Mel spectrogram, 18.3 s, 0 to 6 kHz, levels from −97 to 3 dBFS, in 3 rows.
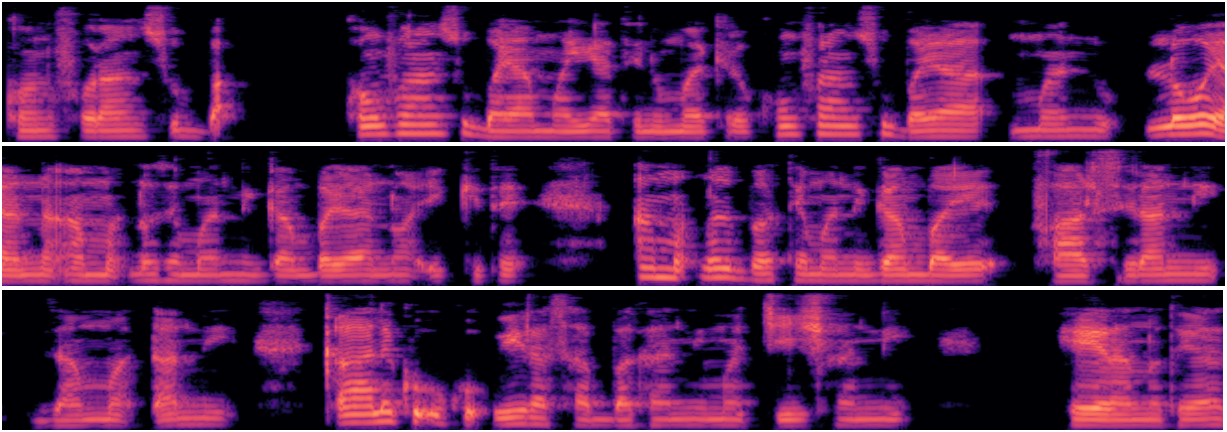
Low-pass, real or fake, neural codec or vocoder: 5.4 kHz; real; none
